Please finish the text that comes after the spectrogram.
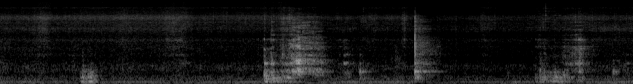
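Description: Chicken pieces seasoned with crushed oregano get stirred in a hot pan for a New York-style chicken supreme pizza, making a few separate scraping swirls with pauses of quieter sizzling between them.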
